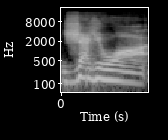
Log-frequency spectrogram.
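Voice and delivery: Jaguar repeated in a mock British accent, ending in jag-yoo-wah; echoed British accent. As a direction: copy the co-host's British Jaguar. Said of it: "in a bad British accent".

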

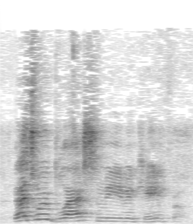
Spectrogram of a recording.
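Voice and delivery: ordinary talk, nothing marked

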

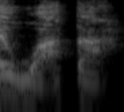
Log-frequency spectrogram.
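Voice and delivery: "wata" ending in an open "ah"; "wata" imitated with a full final "ah"; Chombo pronunciation. Shown as a demonstration. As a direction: drop the r in "wata" as in Chombo English. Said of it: "the Chombo people say wata".

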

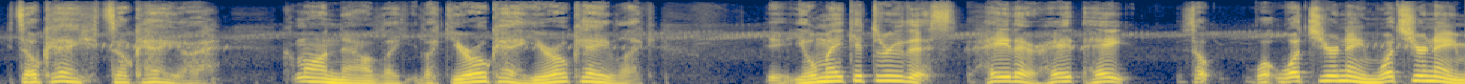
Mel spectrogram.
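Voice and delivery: calm her down, then ask her name; lightly voiced reassuring captive. Bound captive Michael soothing a frightened newcomer, gently. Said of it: "And he's like".

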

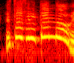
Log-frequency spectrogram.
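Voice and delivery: very high falsetto self-accusation; imagined inner voice. Retold or imitated. Comic imagining his friend scolding himself inside, high mock inner voice. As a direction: squeak it like an alarmed inner voice. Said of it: "diciéndote a ti mismo".

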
